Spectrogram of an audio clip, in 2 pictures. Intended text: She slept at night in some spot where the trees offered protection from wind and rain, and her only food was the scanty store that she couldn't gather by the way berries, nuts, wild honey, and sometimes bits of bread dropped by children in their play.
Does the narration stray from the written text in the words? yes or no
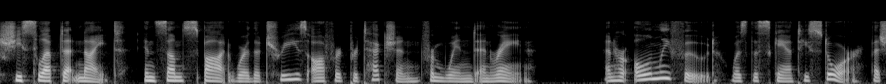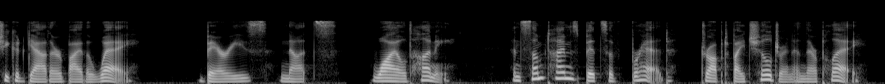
yes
